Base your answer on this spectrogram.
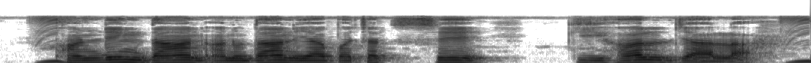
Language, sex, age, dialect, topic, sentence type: Bhojpuri, male, 18-24, Western, banking, statement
